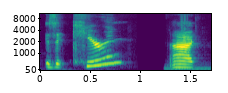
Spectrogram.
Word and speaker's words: Kirin: Japan based set and I heard them pronounce Kieran at playtables but I don't know if that means it's right it's k i r i n and I think it's Kirin and that's how she was saying it but my Japanese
